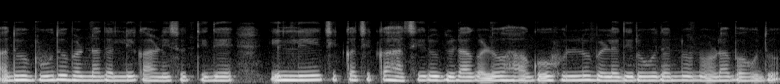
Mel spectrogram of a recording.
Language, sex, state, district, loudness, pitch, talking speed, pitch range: Kannada, female, Karnataka, Raichur, -13 LUFS, 185 Hz, 100 wpm, 180-195 Hz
